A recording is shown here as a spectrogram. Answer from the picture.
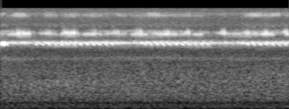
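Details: Nighttime cricket chorus: even, high-pitched continuous trilling with softly throbbing pulses layered on top. The texture stays level from start to finish, without louder bursts or other animals.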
